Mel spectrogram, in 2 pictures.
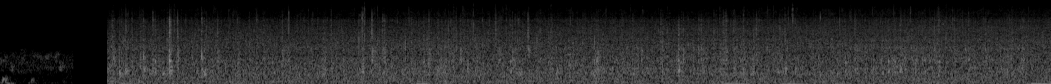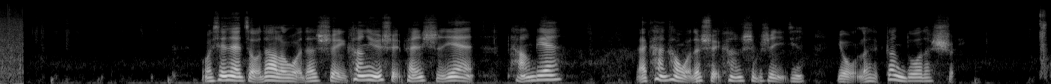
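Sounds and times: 
rain: 1.1s - 10.8s
speech: 12.6s - 16.2s, 16.9s - 20.1s.

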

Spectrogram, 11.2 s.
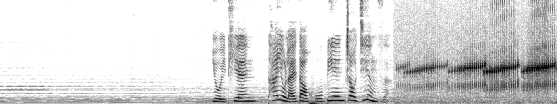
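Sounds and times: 
speech: 4.2s - 8.1s
toad croaking: 7.9s - 11.1s.

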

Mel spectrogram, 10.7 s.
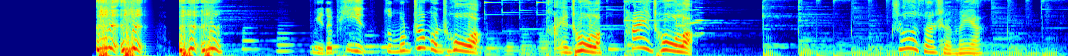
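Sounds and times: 
coughing: 1.0s - 2.5s
speech: 1.4s - 2.3s, 3.1s - 7.0s, 9.0s - 10.0s.

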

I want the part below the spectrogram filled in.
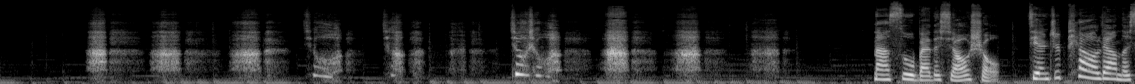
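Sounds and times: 
woman gasping for breath: 0.9s - 8.0s
speech: 3.1s - 4.3s, 5.2s - 6.2s, 8.8s - 11.3s.

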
